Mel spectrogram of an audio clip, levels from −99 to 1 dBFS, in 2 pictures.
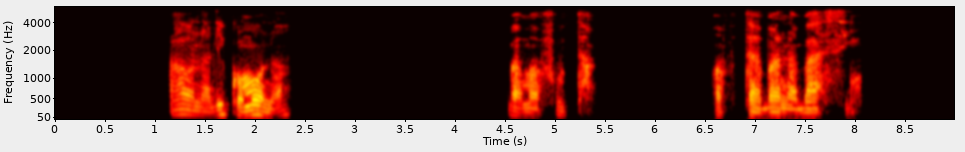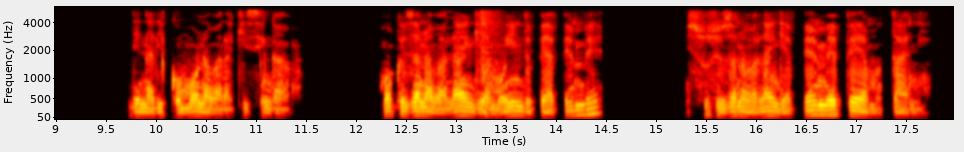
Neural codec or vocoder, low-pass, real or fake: none; 5.4 kHz; real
